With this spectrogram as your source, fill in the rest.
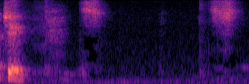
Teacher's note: Muy bien, los africados es la combinación de los oclusivos y los fricativos. Es decir, hay un pequeño impedimento de salida, pero logra al final salir el aire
